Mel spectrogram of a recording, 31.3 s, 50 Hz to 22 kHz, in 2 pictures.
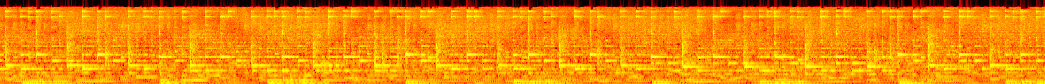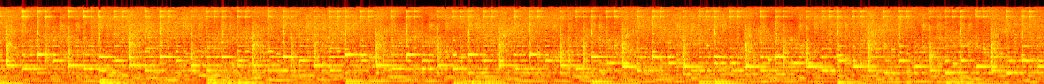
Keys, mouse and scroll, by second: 0.2 shift+middle click, 0.9 g, 1.7 click, 2.2 click, 2.6 ctrl+s, 2.9 ctrl+middle click, 3.7-5.7 ctrl+middle drag, 5.7 click, 7.3-8.6 ctrl+middle drag, 8.6 shift+z, 9.7 shift+click, 9.7 shift+click, 10.3 ctrl+z, 11.7-12.7 typing, 13.3 click, 16.0 click, 16.5 shift+middle click, 17.3-19.5 typing, 19.1 click, 22.6 click, 23.1 shift+middle click, 23.6 r, 24.8 Left, 25.3 Left, 28.2 Right, 28.6 click, 28.9-31.2 typing, 30.2 click.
